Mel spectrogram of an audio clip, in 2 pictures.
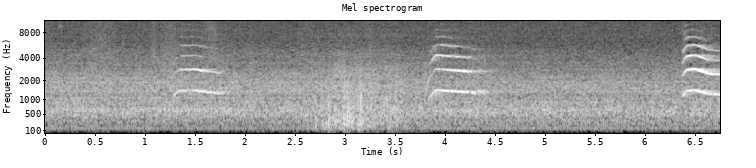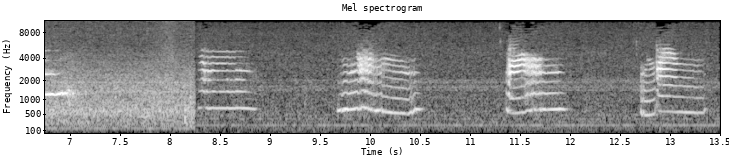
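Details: Kittens meowing in a compilation: about four high, short, bent meows in the first half, then a cut to a second set of four rising-falling meows, each clearly separate, over a faint steady hum.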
